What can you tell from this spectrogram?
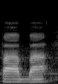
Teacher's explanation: ತುಟಿಗಳ ಸಹಾಯದಿಂದ ಉಚ್ಚರಿಸಬೇಕು ಅದು ಪ ಬ, ಇದನ್ನು ಓಷ್ಠಿ ಅಂತ ಕರಿತೇವೆ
